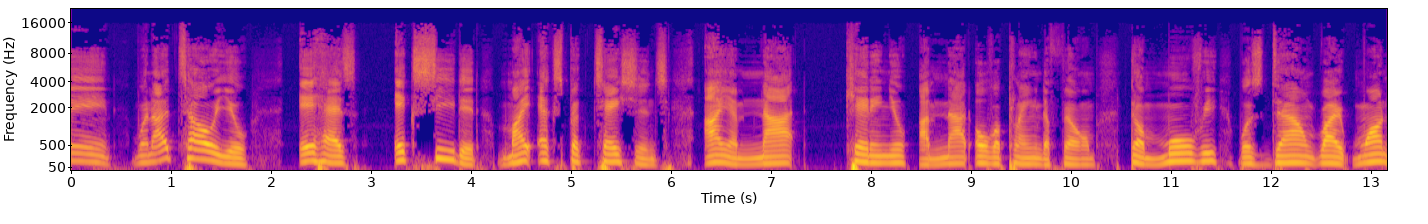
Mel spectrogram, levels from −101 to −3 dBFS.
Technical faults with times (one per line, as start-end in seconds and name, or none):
none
